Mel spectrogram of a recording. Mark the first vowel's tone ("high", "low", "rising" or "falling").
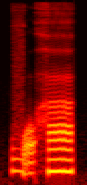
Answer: high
